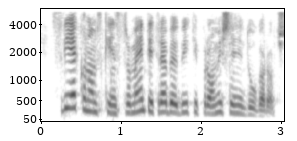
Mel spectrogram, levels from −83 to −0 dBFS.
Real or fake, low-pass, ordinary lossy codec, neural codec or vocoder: real; 5.4 kHz; none; none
